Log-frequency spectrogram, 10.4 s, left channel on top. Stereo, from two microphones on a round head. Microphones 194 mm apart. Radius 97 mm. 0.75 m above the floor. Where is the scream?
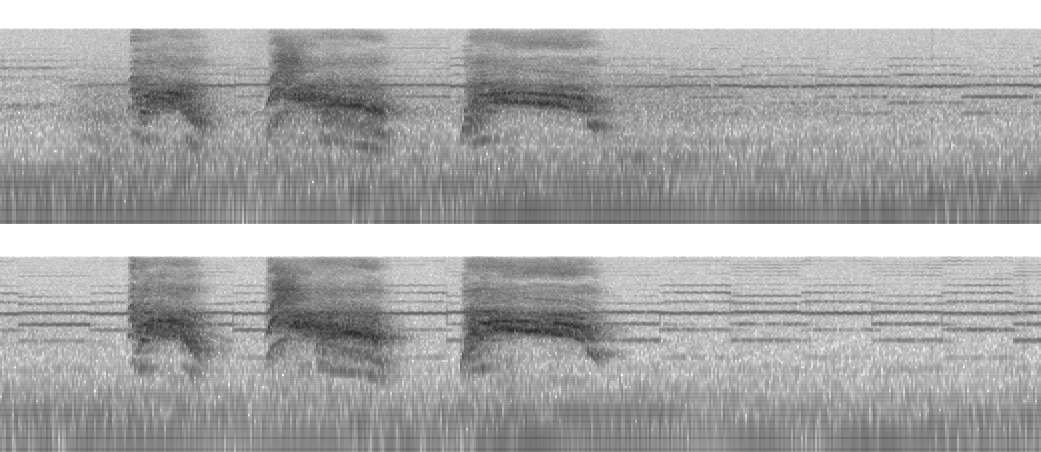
80° right, 8 m; by 6.0 s 40° right (ahead or behind), 4.5 m.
